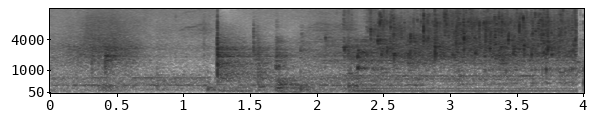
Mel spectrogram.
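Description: Bathroom tap running into the sink, the water flow getting much louder about a second in, as a face scrub is rinsed off.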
